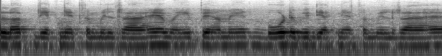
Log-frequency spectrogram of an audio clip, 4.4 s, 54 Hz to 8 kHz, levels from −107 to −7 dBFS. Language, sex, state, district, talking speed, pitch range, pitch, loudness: Hindi, male, Odisha, Khordha, 215 wpm, 140-145 Hz, 145 Hz, -19 LUFS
